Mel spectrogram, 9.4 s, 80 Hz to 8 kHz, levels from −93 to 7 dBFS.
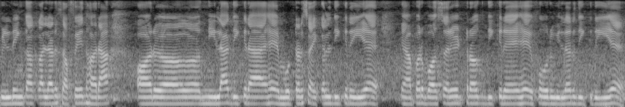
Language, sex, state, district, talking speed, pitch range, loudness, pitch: Hindi, female, Uttar Pradesh, Jyotiba Phule Nagar, 165 wpm, 175-185 Hz, -14 LUFS, 180 Hz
